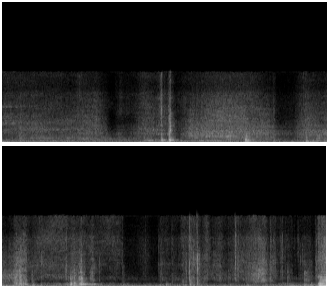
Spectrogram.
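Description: A cardboard box being opened by hand: the lid rubbing and scraping as it slides off, with a few light knocks, and paper leaflets handled near the end.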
